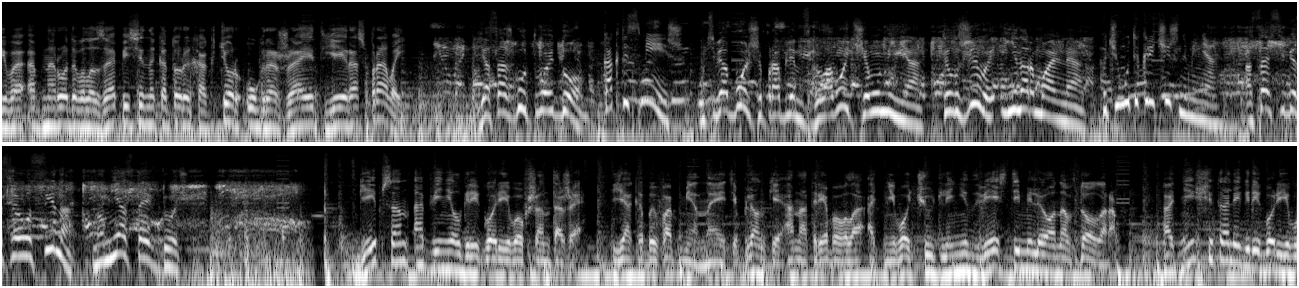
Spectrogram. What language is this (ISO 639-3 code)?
rus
